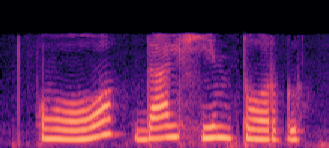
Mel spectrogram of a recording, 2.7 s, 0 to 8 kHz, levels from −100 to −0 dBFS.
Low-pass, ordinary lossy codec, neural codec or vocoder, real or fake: 7.2 kHz; AAC, 16 kbps; autoencoder, 48 kHz, 128 numbers a frame, DAC-VAE, trained on Japanese speech; fake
